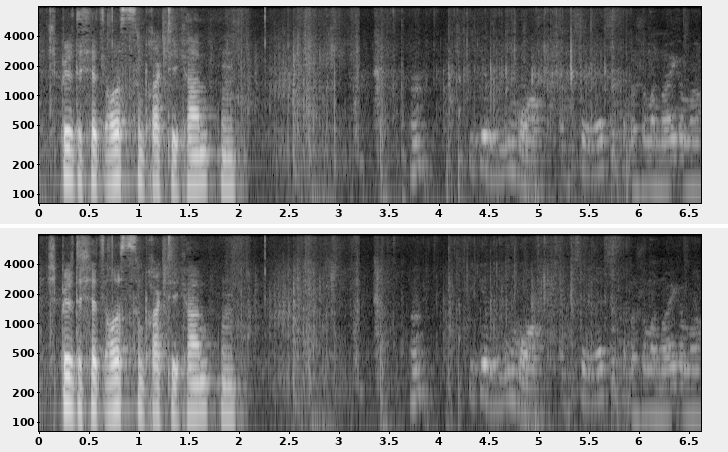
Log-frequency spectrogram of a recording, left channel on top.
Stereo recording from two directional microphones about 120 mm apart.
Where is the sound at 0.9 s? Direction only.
5° right (ahead or behind).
